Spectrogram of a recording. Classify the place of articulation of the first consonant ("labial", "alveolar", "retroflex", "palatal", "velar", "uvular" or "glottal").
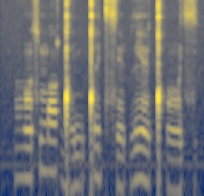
glottal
